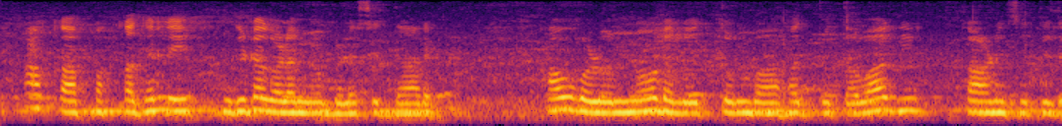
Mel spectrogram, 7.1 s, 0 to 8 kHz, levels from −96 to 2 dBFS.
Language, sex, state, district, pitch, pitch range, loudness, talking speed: Kannada, female, Karnataka, Belgaum, 230 Hz, 215-250 Hz, -13 LUFS, 85 wpm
